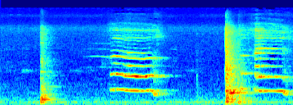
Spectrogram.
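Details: A domestic cat named Mocha waits indoors in the bathroom for his dinner. He gives two strong meows about one and a half seconds apart, each falling in pitch at the close, with a short thump before each.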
